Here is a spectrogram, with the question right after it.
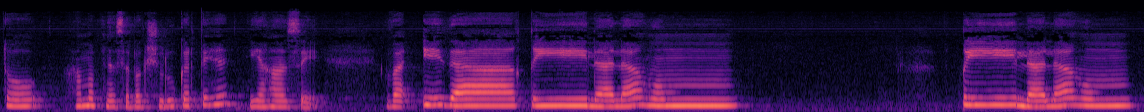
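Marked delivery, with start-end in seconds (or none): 3.9-11.3 slow, loud melodic tajweed chant; Quran recitation. Acted. Teacher recites for students in slow chant. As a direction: draw every syllable out like a reciter.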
